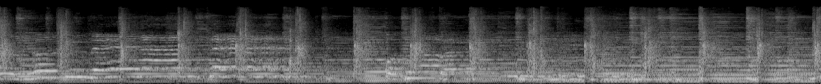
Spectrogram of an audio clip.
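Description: A woman singing into a microphone, accompanied by an acoustic guitar strummed on a steady beat of about two strokes a second.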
